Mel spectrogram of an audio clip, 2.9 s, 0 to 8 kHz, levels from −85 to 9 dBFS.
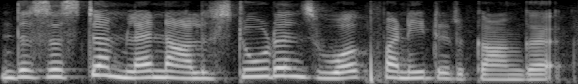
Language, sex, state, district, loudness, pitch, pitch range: Tamil, female, Tamil Nadu, Nilgiris, -14 LUFS, 230 Hz, 210-260 Hz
